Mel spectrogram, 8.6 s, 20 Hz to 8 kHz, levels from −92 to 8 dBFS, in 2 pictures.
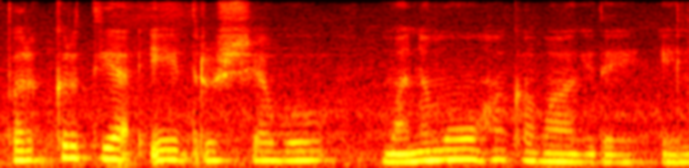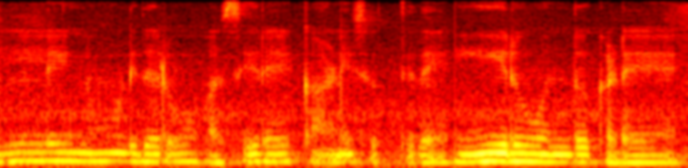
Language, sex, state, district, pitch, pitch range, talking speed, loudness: Kannada, female, Karnataka, Shimoga, 145 Hz, 135-160 Hz, 85 wpm, -18 LUFS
